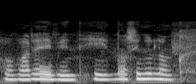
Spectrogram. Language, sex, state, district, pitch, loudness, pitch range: Chakma, female, Tripura, West Tripura, 230 Hz, -12 LUFS, 220-240 Hz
